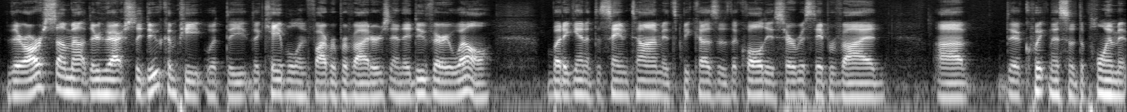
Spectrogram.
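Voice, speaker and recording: A man talks very fast in a Southern US accent. His pitch is medium and his intonation fairly even. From US South, Arkansas. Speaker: wireless network engineer. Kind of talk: podcast tutorial discussion. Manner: casual, many fillers.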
